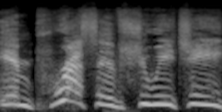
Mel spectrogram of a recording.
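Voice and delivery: high, excited, full-throated yell. In a game scene, a character praises another character's reasoning, yelling. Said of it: "You're yelling, Kokichi".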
